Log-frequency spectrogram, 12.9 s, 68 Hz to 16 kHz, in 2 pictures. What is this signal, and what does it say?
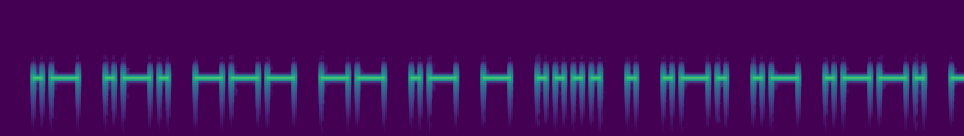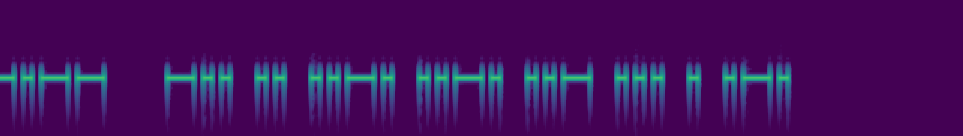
Morse code, heard as a keyed tone, about 20 wpm, 690 Hz. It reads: AROMATHERAPY DIFFUSER
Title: Difficult Words with Hints - 20wpm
